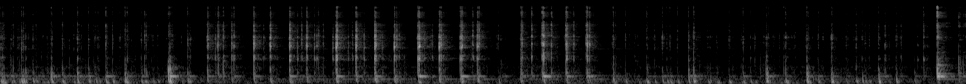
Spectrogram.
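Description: A red Coca-Cola aluminum drink can, a standard 12 oz hollow cylinder, is held upright in both hands and tapped rapidly on its sides with fingertips and painted nails. The result is a fast, irregular stream of crisp, bright clicks and taps, each carrying a short metallic ring around 380 Hz that dies away almost at once.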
